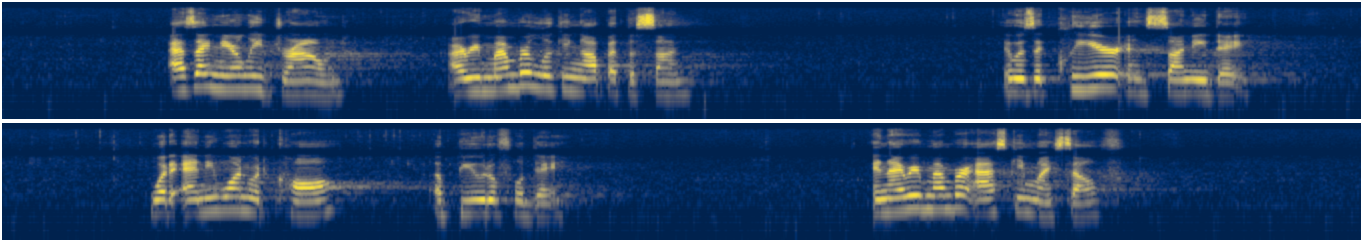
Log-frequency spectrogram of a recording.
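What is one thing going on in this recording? A young woman speaks calmly into a microphone in short phrases with pauses.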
